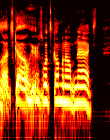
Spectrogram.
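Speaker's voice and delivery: shrill, high, screaming, hyped arena announcer voice. Describing the announcer at Monster Jam; imitating a screaming announcer. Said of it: "an announcer on there like screaming like".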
